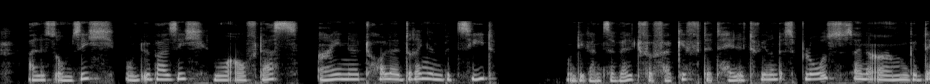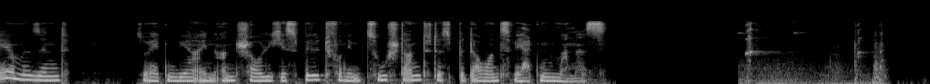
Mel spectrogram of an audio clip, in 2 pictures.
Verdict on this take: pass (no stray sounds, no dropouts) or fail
fail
